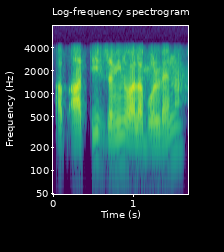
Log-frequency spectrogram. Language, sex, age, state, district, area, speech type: Urdu, male, 18-30, Bihar, Purnia, rural, conversation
